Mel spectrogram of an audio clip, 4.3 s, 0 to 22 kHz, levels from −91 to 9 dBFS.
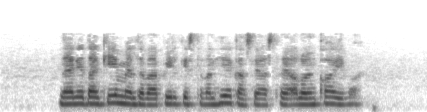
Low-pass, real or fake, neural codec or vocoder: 7.2 kHz; real; none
